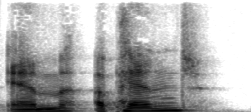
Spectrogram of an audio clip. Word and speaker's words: mappend: In Haskell, for historical reasons, it was called M append, and people pronounce it mappend. It's monoid append, and that's because they had name collisions with other things.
